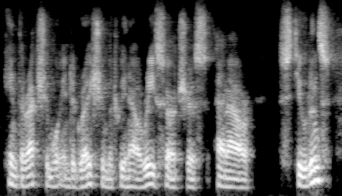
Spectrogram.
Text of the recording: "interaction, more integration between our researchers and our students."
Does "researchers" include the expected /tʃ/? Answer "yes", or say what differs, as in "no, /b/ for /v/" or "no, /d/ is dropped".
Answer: yes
